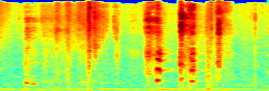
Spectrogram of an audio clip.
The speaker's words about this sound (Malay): Itu batuk beneran apa bohong-bohongan tuh? Bohongan.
